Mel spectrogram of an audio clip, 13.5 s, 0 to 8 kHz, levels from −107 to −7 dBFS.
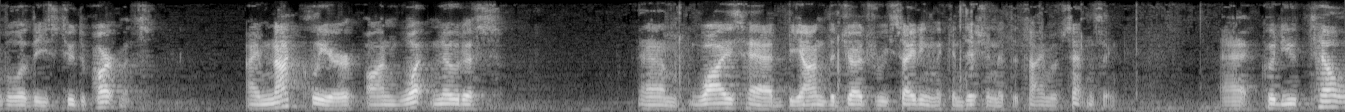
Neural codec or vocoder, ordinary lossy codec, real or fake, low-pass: none; Opus, 24 kbps; real; 7.2 kHz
